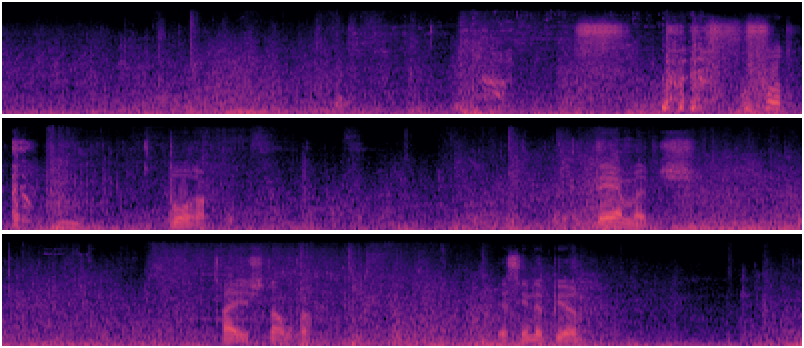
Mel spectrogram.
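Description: Heavy metal machines clank and crash in a fight.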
